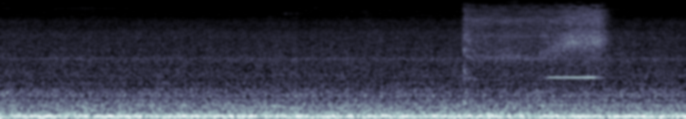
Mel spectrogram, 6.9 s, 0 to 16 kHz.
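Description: Cummins ISL9 inline-six diesel of a NABI 40-SFW transit bus running steadily with a low rumble, heard from on board. About four and a half seconds in, a burst of air hiss from the bus's air system lasts for over a second, with a short beep near its end.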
